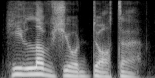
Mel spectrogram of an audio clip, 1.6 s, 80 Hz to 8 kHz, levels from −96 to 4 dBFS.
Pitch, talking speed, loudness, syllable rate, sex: 135 Hz, 155 wpm, -17 LUFS, 4.4 syllables/s, male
